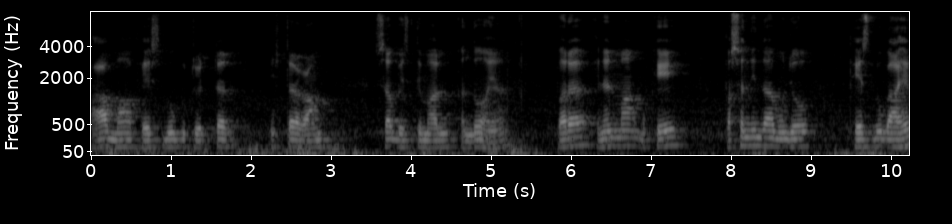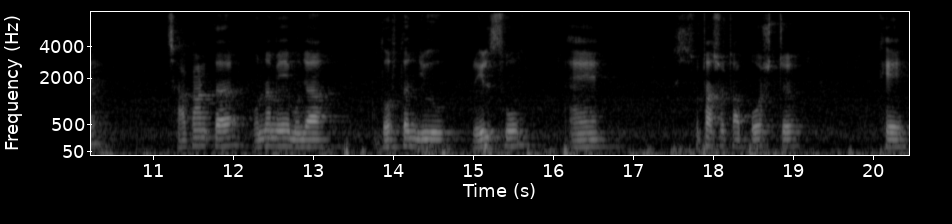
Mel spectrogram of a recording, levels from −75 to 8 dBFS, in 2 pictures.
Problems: constant background noise, echo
